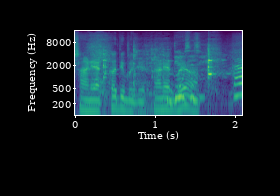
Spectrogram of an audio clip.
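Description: A man's voice speaking, drawn out almost like singing, for about the first second and a half, followed by a single sharp click near the end.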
